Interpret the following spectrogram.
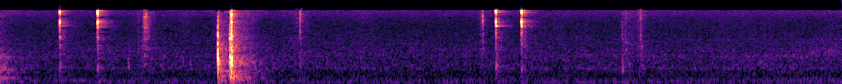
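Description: A handful of separate clicks on a computer keyboard, with one louder double knock about a second in.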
